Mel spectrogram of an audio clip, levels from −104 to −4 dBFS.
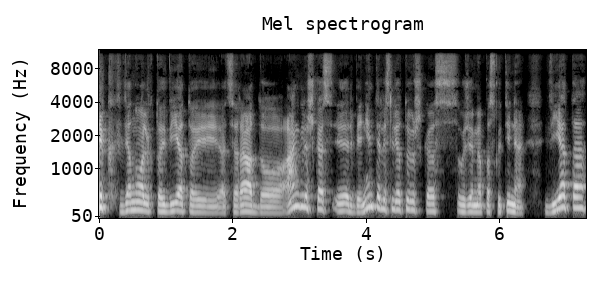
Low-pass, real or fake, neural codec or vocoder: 10.8 kHz; real; none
